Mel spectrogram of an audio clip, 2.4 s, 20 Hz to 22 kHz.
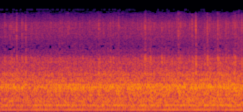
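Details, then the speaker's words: Variable-speed pool pump ramped up to 2750 rpm: steady motor hum with a gravelly, rock-chewing rattle from cavitation (suction starved, impeller clear); the noise vanishes once the spa drain is opened. "2750 we got pretty good cavitation going on to prove to you guys it's just cavitation nothing's in the impeller"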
